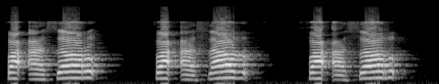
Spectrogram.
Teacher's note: रा को मोटा करके पढ़ेंगे, यानी कि पूर करके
